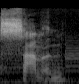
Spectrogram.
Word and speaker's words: salmon: question for you here what letter that appears in the correct spelling of the word salmon is silent linda l when the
